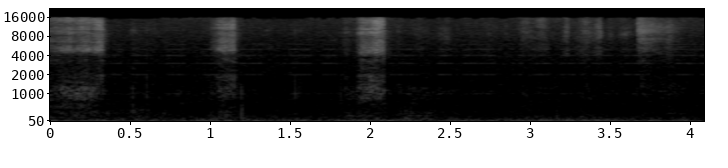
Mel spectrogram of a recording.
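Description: A charcoal stick held in the fingertips is rubbed and stroked across a brown kraft paper page of a spiral-bound sketchbook lying flat on a dark table. Soft, dry scratching strokes come in brief bright hissy bursts over a low, steady rumble, staying quiet throughout.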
